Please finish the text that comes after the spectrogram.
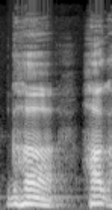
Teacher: generally आप पढ़ के भी देखेंगे तो आपको फील होगा, क फट से बोला जा रहा है ना, ख बोलने में थोड़ा जोर लग रहा है, ग फट से बोला जा रहा है, घ हकार का भी उच्चारण रहा है, तो इसको बोलने में जोर लग रहा है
